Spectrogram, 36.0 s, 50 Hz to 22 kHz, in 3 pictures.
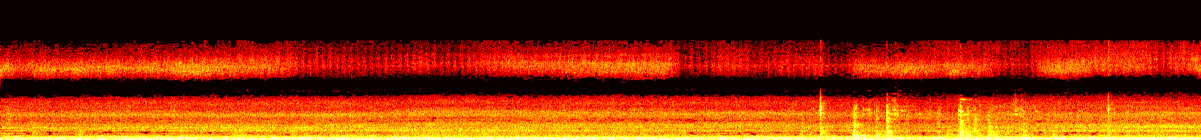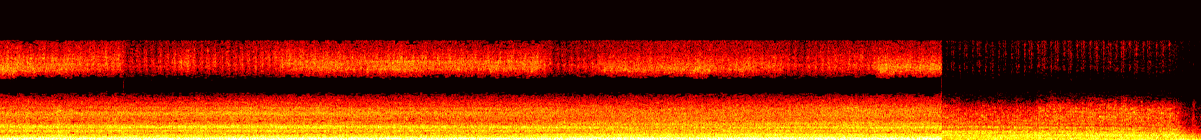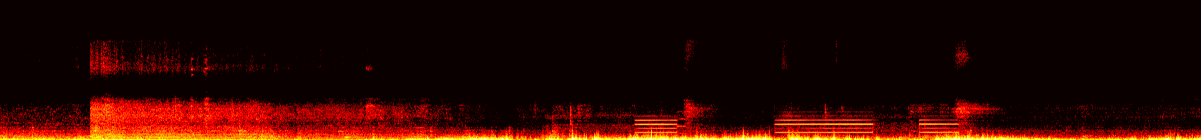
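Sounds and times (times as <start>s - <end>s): excavator diesel engine droning: 0.0s - 35.3s
dump truck diesel engine: 0.0s - 36.0s.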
